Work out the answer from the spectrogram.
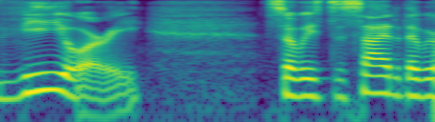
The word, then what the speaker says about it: Vuori: So why are we saying vori?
